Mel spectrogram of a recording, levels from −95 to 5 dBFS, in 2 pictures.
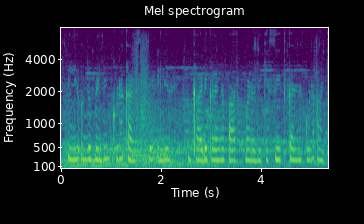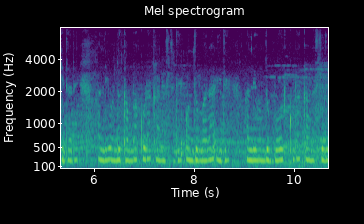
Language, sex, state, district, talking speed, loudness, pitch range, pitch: Kannada, female, Karnataka, Mysore, 145 wpm, -19 LUFS, 220-235 Hz, 225 Hz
